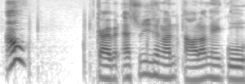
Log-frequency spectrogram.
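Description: A man giving excitable live gameplay commentary, a little drowsy from just waking up, often repeating his exclamations. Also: on the high side, brisk, smooth, dry recording.

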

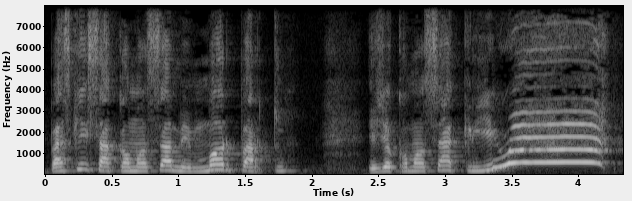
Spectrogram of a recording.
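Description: A man's voice: high-pitched, a little fast, fairly bright tone. A man, a prophet filming a casual video diary in a hotel room on a handheld phone, telling stories animatedly with laughs and exclamations. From Côte d'Ivoire. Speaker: prophet and spiritual guide.

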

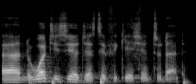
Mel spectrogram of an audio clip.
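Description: A man's voice: lowish voice, fast talker, darkish tone. A man hosting a live call-in religious debate stream, pressing his caller with repeated questions. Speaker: livestream host. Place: small room indoors.

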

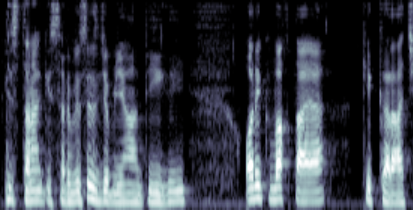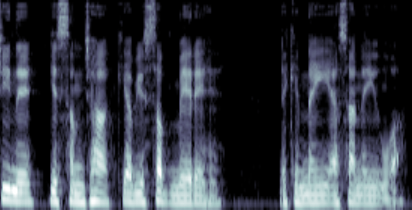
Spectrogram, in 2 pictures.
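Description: A man, hosting a TV talk show and opening it with a measured, reflective studio monologue. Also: mid-range voice, fairly even intonation. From Karachi, Pakistan. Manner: measured, reflective storytelling with rhetorical lists. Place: TV studio with city backdrop, indoors.

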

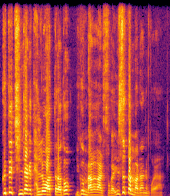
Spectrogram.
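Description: A woman's voice: fairly high pitch, sing-song, fast. Blunt, scolding woman shaman. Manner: scolding, swearing, emphatic with rising outbursts. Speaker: shaman fortune-teller. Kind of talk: blunt consultation reading.

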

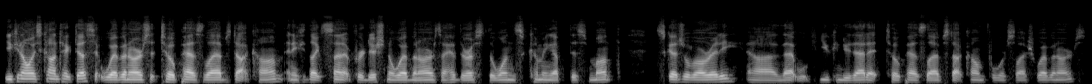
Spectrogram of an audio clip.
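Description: A man's voice: on the low side, level tone, fast talker, no room sound. A man hosting a webinar, reading out links and closing announcements in a friendly way. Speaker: webinar host.

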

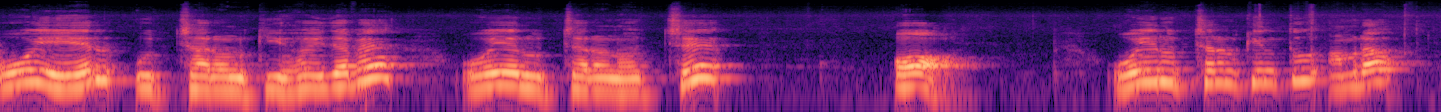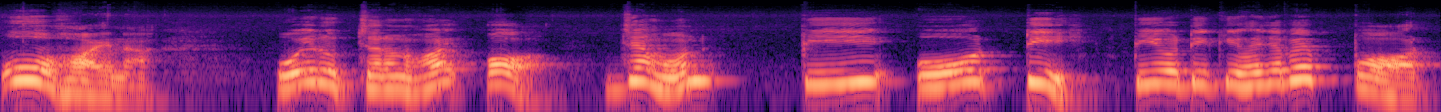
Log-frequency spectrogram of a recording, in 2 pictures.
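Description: A man's voice: high voice, expressive, normal speed, warm tone. A man teaching a phonics lesson, asking questions and answering them himself. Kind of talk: classroom-style phonics lesson.

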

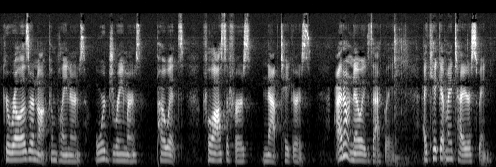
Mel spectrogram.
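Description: Low, bright-voiced woman reading a story. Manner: calm, careful storytelling, pausing over phrases. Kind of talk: reading a children's novel aloud.

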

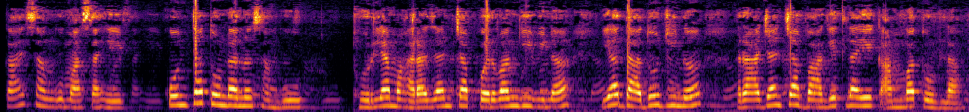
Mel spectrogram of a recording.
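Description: A woman's voice: on the high side, normal speed, warm tone, natural voice. Woman reading an old grief-stricken steward. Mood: anguished. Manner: pleading, tearful. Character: aged devoted male steward, grief-stricken and self-punishing.

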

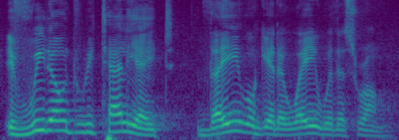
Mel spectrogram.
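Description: A man's voice: mid-range voice, animated, a little slow, mellow, long reverb tail. A middle-aged man preaching a sermon at a church pulpit, earnest and repeating phrases for emphasis, on a lapel mic. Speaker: pastor.

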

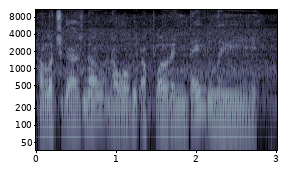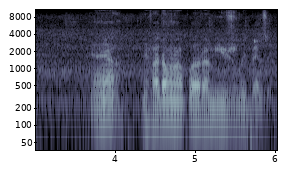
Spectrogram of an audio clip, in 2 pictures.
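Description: A man's voice: mid-range voice, normal speed. A man in his twenties chatting casually in a vlog, talking with a lip full of dipping tobacco. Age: 20s. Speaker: video creator reviewing dip. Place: small cluttered wood-beamed room indoors. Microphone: handheld phone at arm's length. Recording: steady room hum, air-conditioner-like noise.

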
